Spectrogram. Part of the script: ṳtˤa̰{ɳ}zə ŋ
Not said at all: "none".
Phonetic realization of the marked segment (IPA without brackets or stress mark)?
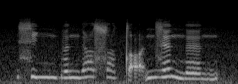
n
